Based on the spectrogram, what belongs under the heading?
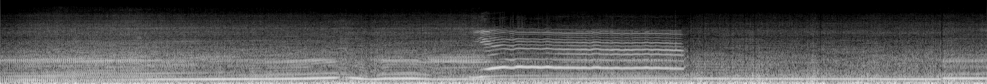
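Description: BMW naked motorcycle's engine heard from the rider's seat over wind noise. Its pitch rises for about three seconds, dips briefly as it changes gear, then holds steady. About halfway through, a steady high tone sounds over it for about two seconds.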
